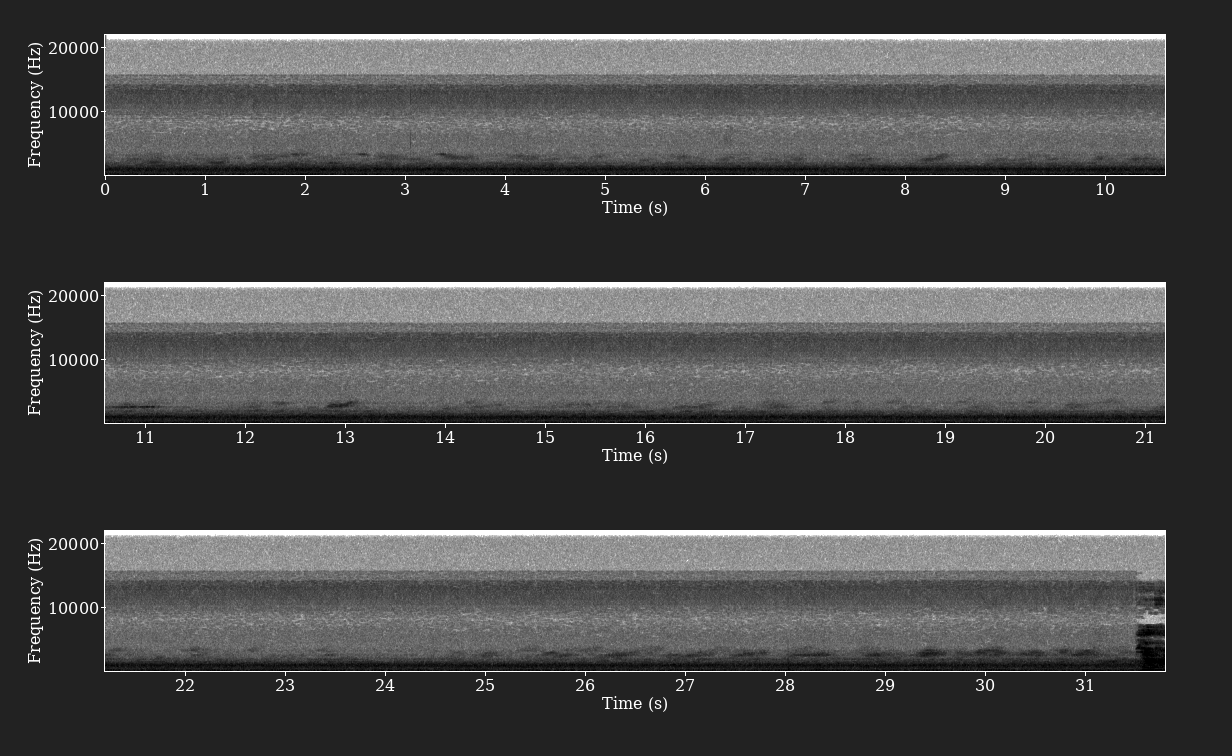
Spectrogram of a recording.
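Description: Steady background noise with a constant low hum, and faint, brief high chirps now and then.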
